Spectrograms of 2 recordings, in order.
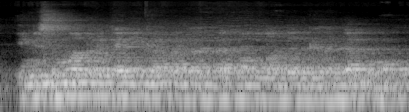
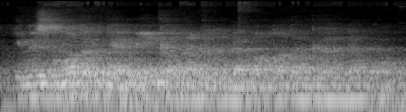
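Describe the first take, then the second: No difference in how they are said.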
